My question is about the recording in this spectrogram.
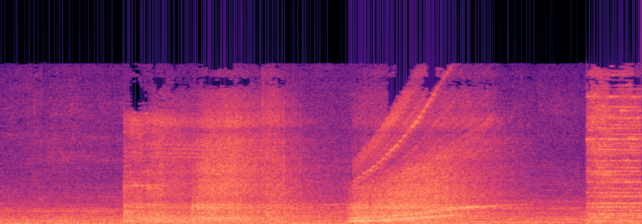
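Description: Coin pusher arcade machine's electronic game sound effects through its speakers. A loud rushing whoosh comes in about a second in, then a rising sweep about halfway through, and music starts again just at the end.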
